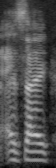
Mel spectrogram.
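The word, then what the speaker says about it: Esse: M wall um Roman e and um it's spelled e s e but it's pronounced uh as if you're writing an essay um that's why I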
